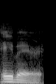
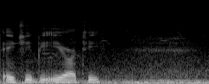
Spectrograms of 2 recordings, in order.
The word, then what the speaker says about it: Hebert: in Louisiana email um it's like a bear h a bear is H E B uh h e it smell like spelled like Herbert h e r b e r t or something it h e b e r t like Hebert I think it is but it's a bear but this is a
